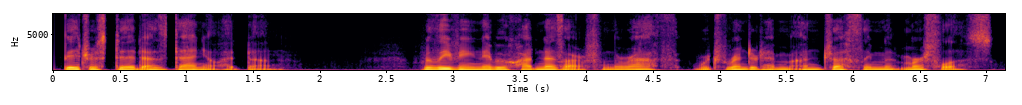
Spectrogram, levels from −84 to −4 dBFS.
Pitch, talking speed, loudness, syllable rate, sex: 115 Hz, 135 wpm, -20 LUFS, 5.3 syllables/s, male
